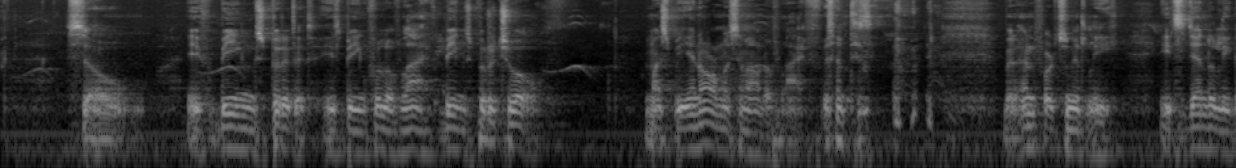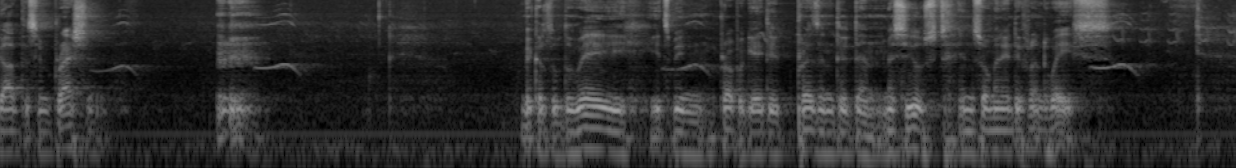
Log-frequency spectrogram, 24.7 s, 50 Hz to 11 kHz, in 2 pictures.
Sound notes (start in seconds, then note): 7.3 laughs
